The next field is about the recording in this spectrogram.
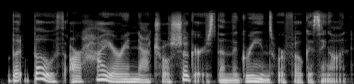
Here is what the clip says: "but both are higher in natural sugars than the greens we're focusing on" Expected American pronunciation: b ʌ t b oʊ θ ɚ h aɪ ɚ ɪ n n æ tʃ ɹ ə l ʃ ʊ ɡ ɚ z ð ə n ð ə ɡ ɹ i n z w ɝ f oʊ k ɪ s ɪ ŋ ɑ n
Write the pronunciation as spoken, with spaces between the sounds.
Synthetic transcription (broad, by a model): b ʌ t b oʊ θ ɚ h aɪ ɚ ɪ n n æ tʃ ɹ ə l ʃ ʊ ɡ ɚ z ð ə n ð ə ɡ ɹ i n z w ɝ f oʊ k ɪ s ɪ ŋ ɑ n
